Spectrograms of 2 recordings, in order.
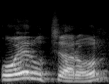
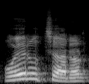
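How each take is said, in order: Both takes have the same delivery.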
